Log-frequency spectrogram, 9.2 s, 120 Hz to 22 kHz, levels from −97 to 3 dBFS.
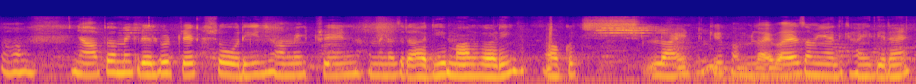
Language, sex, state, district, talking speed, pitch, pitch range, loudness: Hindi, female, Bihar, Jamui, 195 wpm, 220 Hz, 210-230 Hz, -18 LUFS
